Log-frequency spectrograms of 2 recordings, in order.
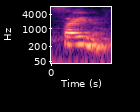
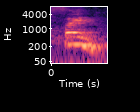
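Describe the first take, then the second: Both takes have the same delivery.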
